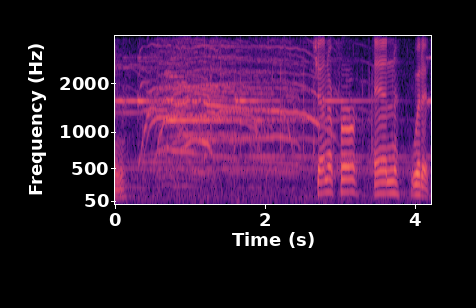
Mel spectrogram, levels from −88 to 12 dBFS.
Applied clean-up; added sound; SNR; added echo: none; Wind chime; 6 dB; none.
